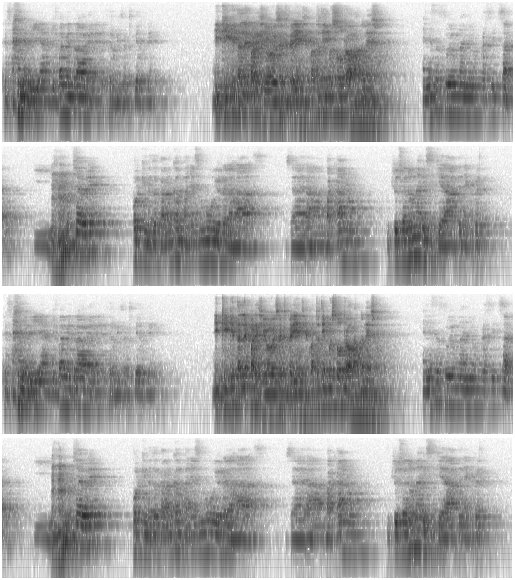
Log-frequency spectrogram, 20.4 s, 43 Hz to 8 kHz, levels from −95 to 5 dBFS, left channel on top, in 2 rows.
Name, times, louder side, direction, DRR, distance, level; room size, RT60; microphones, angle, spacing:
voice 1, 0.0-3.0 4.2-4.9 5.7-5.9 8.4-10.4 10.9-12.1 12.8-15.2 16.0-17.4 18.0-19.8, left 1 dB, 20° left, -3 dB, 0.6 m, -27 dB
voice 2, 4.2-7.6 11.2-11.5, right 2 dB, 75° right, 0 dB, 1.4 m, -23 dB
9.1 x 4.0 x 3.9 m, 1.2 s
head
